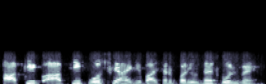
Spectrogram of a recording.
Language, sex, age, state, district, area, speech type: Urdu, male, 45-60, Uttar Pradesh, Rampur, urban, conversation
